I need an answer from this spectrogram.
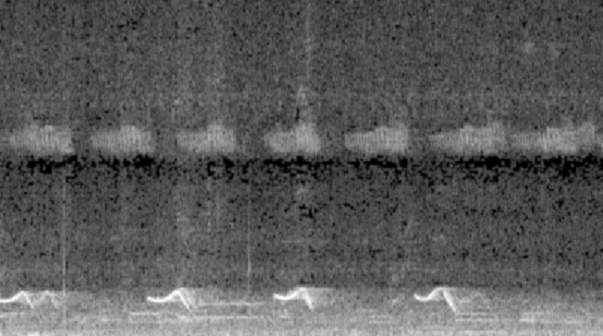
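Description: A bird repeats a whistled note that rises and then drops sharply, four times about two seconds apart, over a steady high-pitched insect buzz.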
